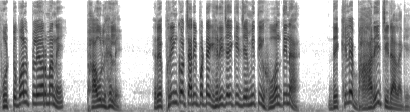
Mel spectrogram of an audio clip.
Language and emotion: Odia, disgusted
